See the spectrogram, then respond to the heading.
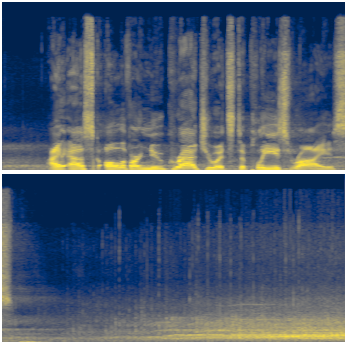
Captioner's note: applause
